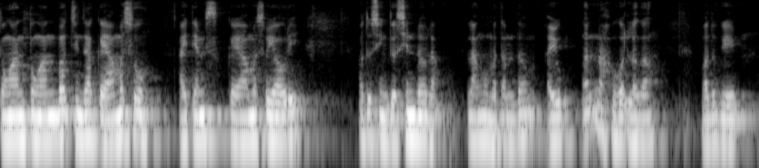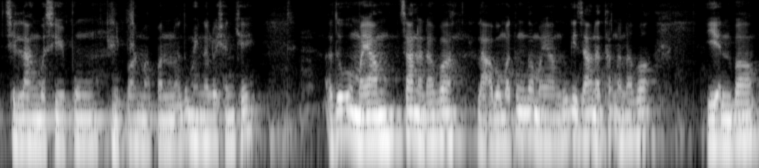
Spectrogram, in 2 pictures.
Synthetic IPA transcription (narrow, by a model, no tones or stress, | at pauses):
tɔŋantɔŋanbɐzinzakɐjamɐsuajtemskɐjamɐsujawɾi | ɐdusiŋdusinbɐllaŋbɐmɐtɐmdɐːjuk̚ŋɐtnɐhawɡɐt̚lɐɡɐ | mɐduɡisʰilaŋbɐsipuŋnipanmapɐnɐdumhijnɐlojsɐnkʰe | ɐdubumɐjamzanɐnabɐlaʔbɐmɐtuŋdɐmɐjamduɡizanɐtʰak̚nɐnɐbɐ | jenbɐ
